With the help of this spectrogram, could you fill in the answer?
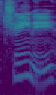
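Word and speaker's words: Chani: It is Cheney. And I know that for sure because I looked it up like 15 times. At least that's how Frank Herbert, the writer of the book, pronounced it in his audio book.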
